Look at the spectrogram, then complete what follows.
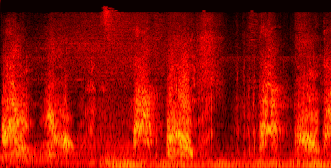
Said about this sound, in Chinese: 狼和狗不断地隔着帐篷互相抓咬，谁也不能战胜对方。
